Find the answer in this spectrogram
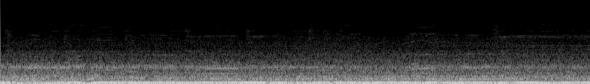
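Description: Nissan Silvia with a carbureted engine, heard from inside the cabin while cruising on the expressway: a steady, deep engine drone mixed with road rumble.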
